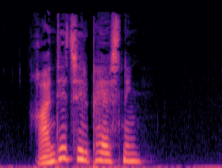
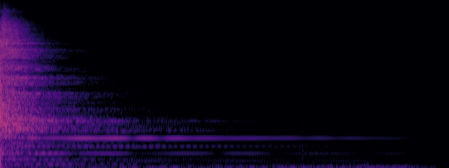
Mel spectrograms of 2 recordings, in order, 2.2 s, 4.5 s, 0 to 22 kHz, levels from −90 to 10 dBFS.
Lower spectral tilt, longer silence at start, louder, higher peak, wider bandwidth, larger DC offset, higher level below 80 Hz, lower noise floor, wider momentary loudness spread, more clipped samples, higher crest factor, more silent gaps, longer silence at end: first, -5 dB/octave vs 1 dB/octave; first, 0.35 s vs 0 s; first, -18 LUFS vs -40 LUFS; first, -2 dBFS vs -22 dBFS; second, 16.5 kHz vs over 20 kHz; neither; first, -42 dBFS vs -76 dBFS; second, -45 dBFS vs -78 dBFS; second, 10 LU vs 26 LU; neither; second, 18 dB vs 26 dB; neither; second, 0.1 s vs 2.7 s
